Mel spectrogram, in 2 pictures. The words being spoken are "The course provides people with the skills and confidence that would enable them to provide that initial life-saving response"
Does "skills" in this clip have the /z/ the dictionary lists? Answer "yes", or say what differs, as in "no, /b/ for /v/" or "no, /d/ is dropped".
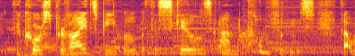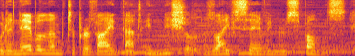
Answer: yes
